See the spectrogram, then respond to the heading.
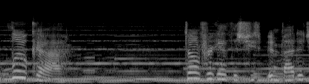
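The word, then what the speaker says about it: Lucca: pronounces this dunno sorry i've always pronounced it luca but two c's if you're borrowing from italian would be lucia or lucha you'll hear me interchangeable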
